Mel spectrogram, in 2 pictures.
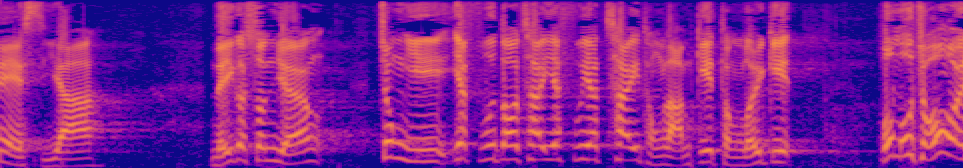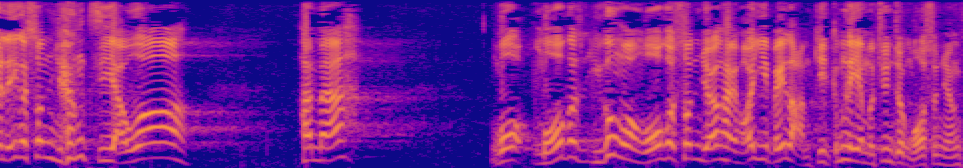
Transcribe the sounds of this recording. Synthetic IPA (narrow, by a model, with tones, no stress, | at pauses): ɛː˥˩siː˨˩aː˧ | ne˨˧jkɔː˧sɵ˧njœː˨˧˥ŋ | t͡sʊ˥ŋjiː˧jɐ˥t̚fuː˥t̪ɔː˥t͡sʰɐ˥jːɐ˥t̚fuː˥jɐ˥t̚t͡sʰɐ˥jt̪ʰʊ˨˩ŋla̰ː˨˩mkiː˧t̚t̪ʰʊ˨˩ŋlɵ˨˧ɥkiː˧t̚ | ŋɔː˨˧mo˨˧wt͡sɔː˨˥ŋɔː˨jle˨˧jkɔː˧sɵ˧njœː˨˥ŋt͡siː˨˧jɐ˨˩wɔː˧ | hɐ˨˧jmɛ˧ja˧ | ŋɔː˨˧ŋɔː˨˧˥kɔː˧jyː˨kɔː˨˥ŋɔː˨˧ŋɔː˨˧kɔː˧sɵ˧njœː˨˥ŋhɐ˨jhɔː˨˥jiː˧pe˨˥jlaː˨˩mkiː˧t̚kɐ˨˥mne˧jɐ˨mɐ˨wt͡ʃyː˥nt͡sʊ˨ŋɔː˨˧sɵ˧njœː˨˥ŋ˨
